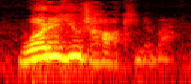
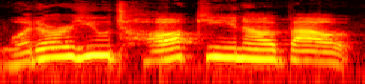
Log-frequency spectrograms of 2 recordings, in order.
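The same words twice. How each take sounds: First: Quick, louder put-on denial; gaslighting partner dismissing the complaint quickly; feigned innocence, faster. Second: Slow, put-on puzzled voice; gaslighting partner pretending nothing happened; feigned innocence. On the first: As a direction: brush it off fast as if baffled. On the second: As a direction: play dumb, denying it happened. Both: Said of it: "I literally look at you and I go".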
